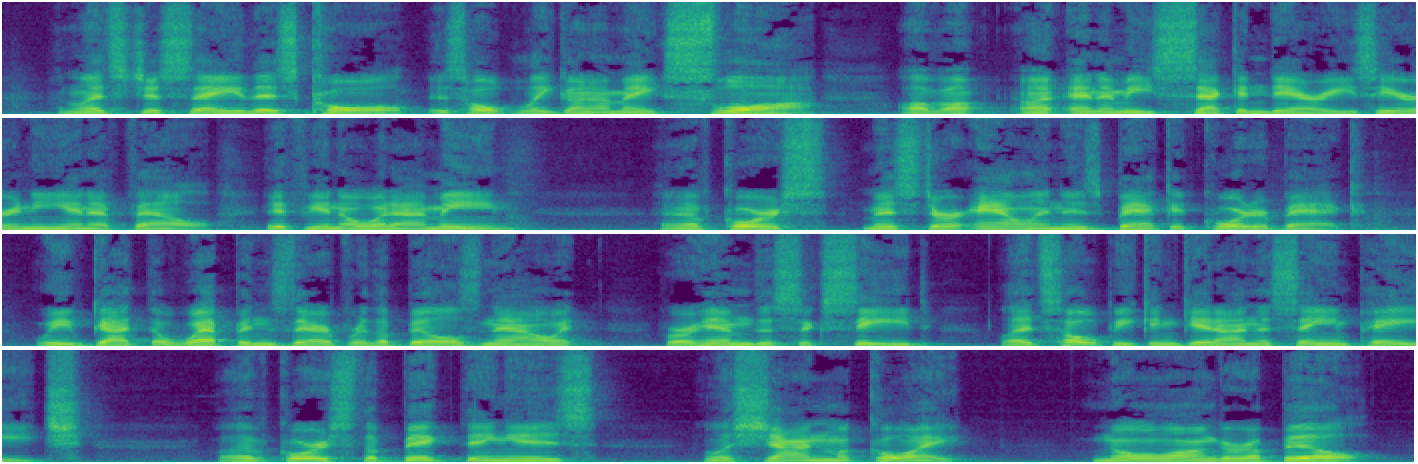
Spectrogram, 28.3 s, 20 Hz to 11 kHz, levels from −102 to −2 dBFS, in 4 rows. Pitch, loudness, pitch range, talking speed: 130 Hz, -22 LUFS, 120-145 Hz, 150 wpm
